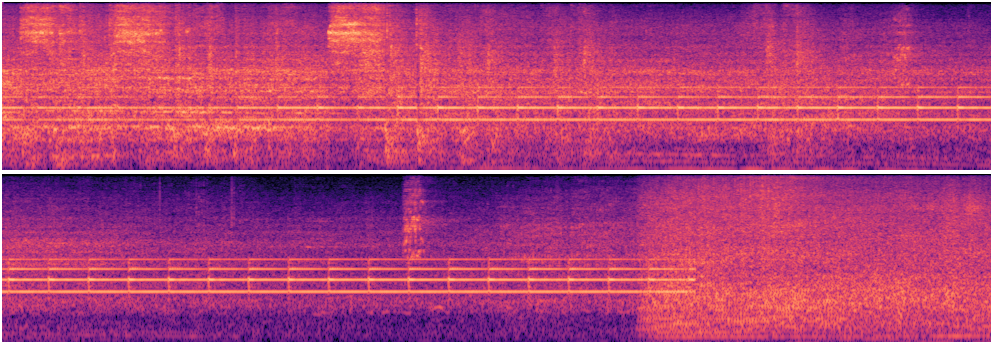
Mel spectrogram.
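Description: Electric commuter trains on the line, their wheels clacking rhythmically over the rails, with a steady high chord of several tones sounding over them. About halfway through, the chord starts to pulse in quick even ticks, and it cuts off about twelve seconds in, giving way to a low steady hum.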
